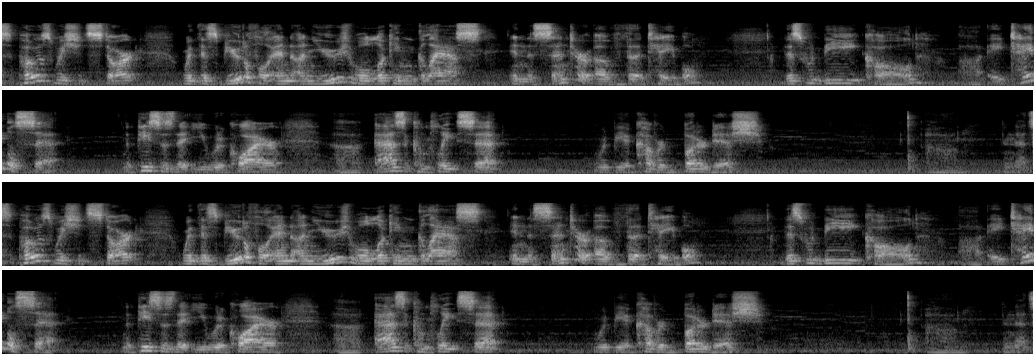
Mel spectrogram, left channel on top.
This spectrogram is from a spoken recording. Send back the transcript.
we should start with this beautiful and unusual looking glass in the center of the table. This would be called a table set. The pieces that you would acquire as a complete set would be a covered butter dish, and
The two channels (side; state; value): left; noise; hum, 26 dB below the sound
